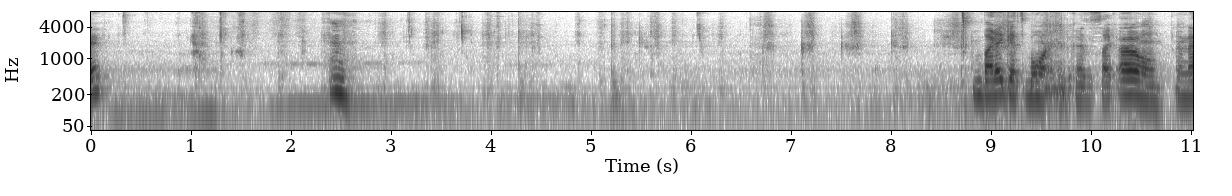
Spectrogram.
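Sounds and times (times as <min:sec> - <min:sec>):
chewing pickle: 0:00.3 - 0:08.8
plastic fork scraping paper plate: 0:06.6 - 0:09.9.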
